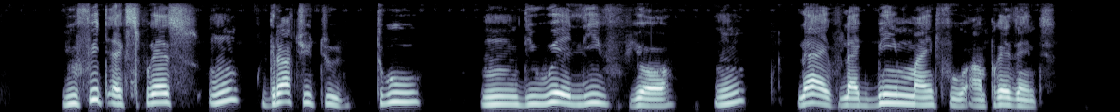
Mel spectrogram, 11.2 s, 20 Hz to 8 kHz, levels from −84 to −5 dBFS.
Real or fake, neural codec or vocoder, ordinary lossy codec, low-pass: real; none; none; 7.2 kHz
